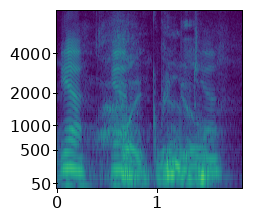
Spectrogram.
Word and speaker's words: Joy: And you probably didn't notice that it was a soft J, and you guys have been pronouncing it wrong the whole time. Completely wrong the whole time. How do you feel about that? Well, it's not even Yoy, it's Hoy, kind of like Spanish-ish. See, even I got it wrong.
